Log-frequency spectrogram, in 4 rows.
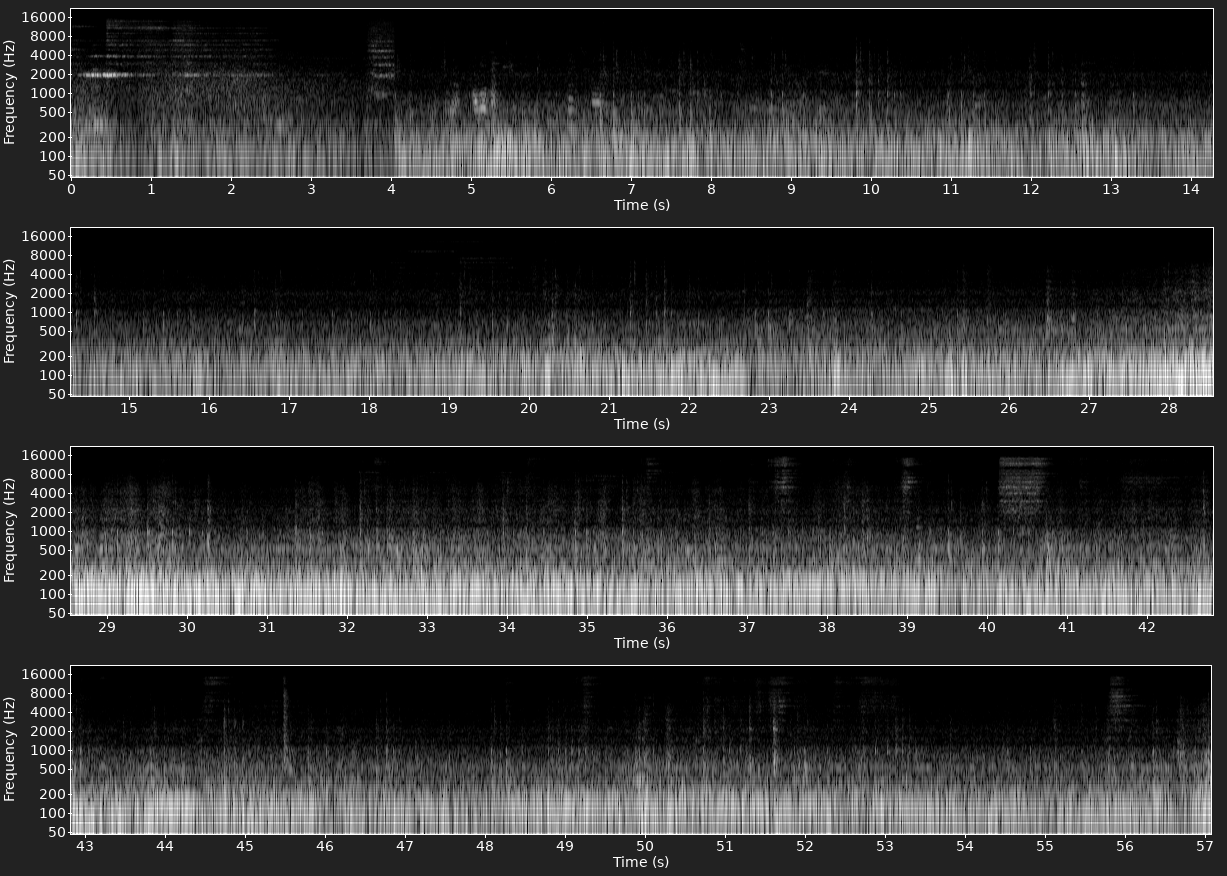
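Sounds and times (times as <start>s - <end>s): high wheel squeals: 0.0s - 2.8s, 3.6s - 4.1s, 18.2s - 19.8s
train wheels rumbling on rail: 0.0s - 57.0s.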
